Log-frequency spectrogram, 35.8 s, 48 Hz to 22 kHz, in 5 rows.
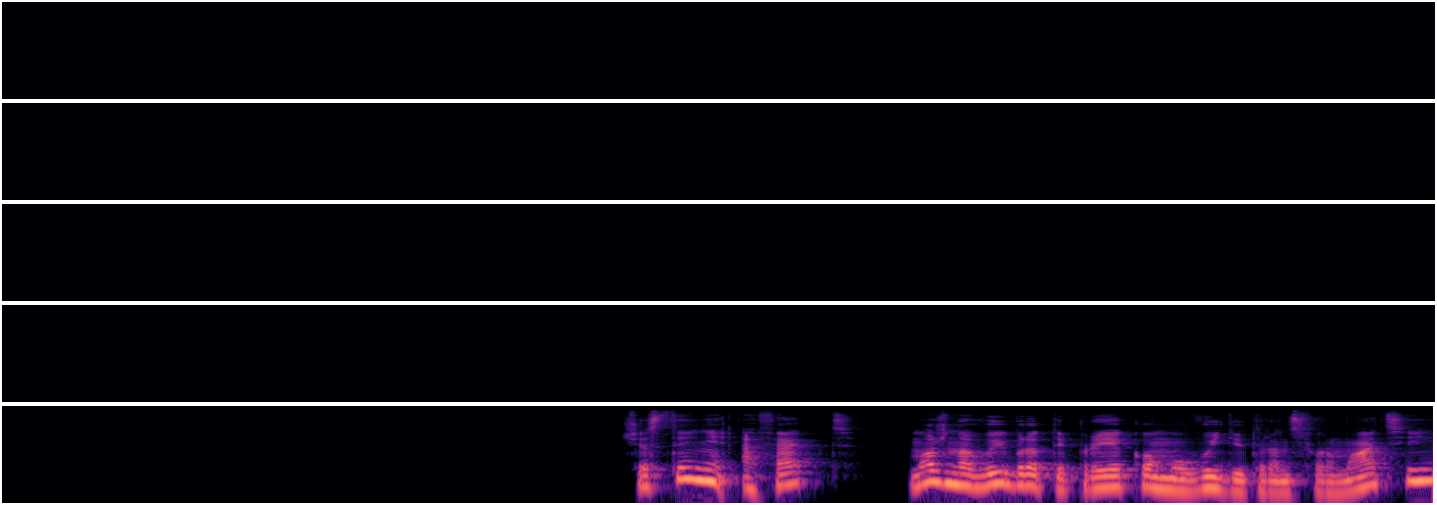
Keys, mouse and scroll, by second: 3.3 shift+s, 6.9 middle click, 9.4 middle click, 11.0 click, 15.2 middle click, 17.8 g, 30.6 click.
